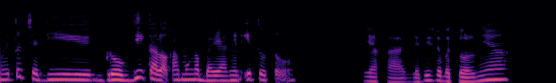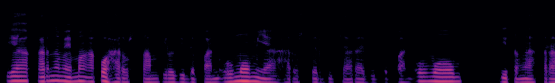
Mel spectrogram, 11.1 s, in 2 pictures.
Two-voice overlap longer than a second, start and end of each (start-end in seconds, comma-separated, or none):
none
